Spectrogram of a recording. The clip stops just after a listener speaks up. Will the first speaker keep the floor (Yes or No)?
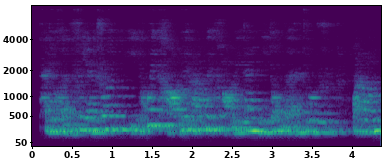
Yes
